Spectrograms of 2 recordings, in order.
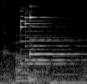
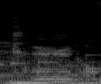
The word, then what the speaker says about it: colonel: confuses people so badly and that word is kernel colonel obviously doesn't have an r in there but that's how we say it kernel because it spelled like cook yeah yeah so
